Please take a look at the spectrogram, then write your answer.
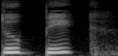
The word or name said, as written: tupig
